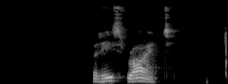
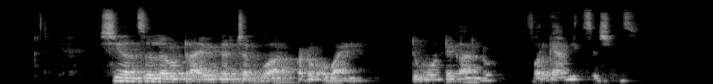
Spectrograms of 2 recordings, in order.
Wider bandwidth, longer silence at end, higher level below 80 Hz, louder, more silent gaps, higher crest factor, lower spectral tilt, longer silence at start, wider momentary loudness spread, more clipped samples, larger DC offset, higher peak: first, 16.5 kHz vs 14.5 kHz; second, 0.55 s vs 0.8 s; second, -70 dBFS vs -58 dBFS; second, -27 LUFS vs -17 LUFS; neither; about the same, 20 dB vs 16 dB; about the same, -4.5 dB/octave vs -5 dB/octave; about the same, 0.95 s vs 1 s; about the same, 9 LU vs 11 LU; neither; neither; second, -10 dBFS vs -2 dBFS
